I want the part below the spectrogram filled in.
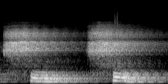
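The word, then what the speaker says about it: شين: এখানে কালার করা রয়েছে জিহ্বার মধ্যখান অংশ এবং উপরে তালুর সঙ্গে মিলিত করে দিবেন শিন হরফটি উচ্চারিত হবে শিন শিন এরপরে আসুন জিহ্বার আগার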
